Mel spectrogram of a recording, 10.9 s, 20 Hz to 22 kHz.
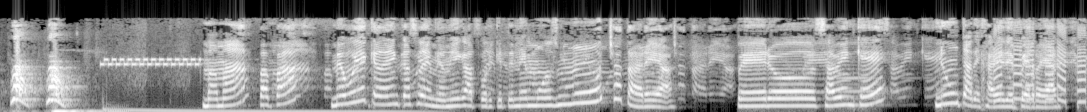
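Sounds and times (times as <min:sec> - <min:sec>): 
dog barking: 0:00.0 - 0:00.9
low hum: 0:00.5 - 0:04.6
steady high electronic tone: 0:00.8 - 0:04.4
speech: 0:02.0 - 0:10.8.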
